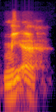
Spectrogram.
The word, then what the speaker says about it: مائة: Ini kan aneh sebenarnya, ada tambahan alif tapi di sana bacanya mi'ah, kan begitu Ibu-ibu ya? Sebenarnya alif di sini bukan alif untuk tanda baca panjang.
